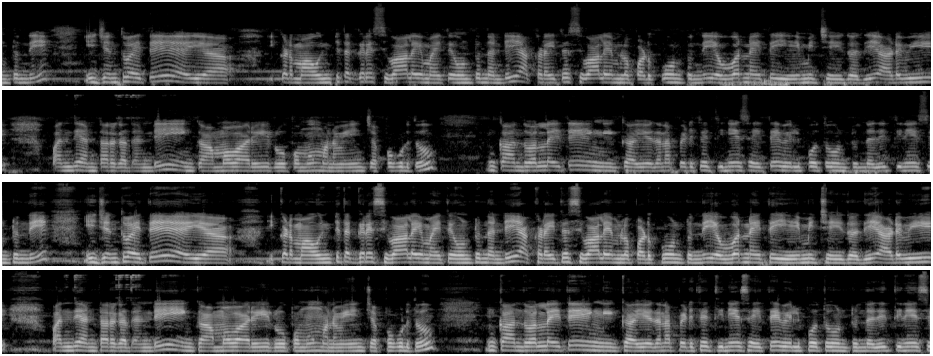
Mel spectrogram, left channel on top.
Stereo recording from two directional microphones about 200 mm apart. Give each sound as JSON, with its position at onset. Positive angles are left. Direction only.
{"t": 0.1, "sound": "speech", "side_deg": -10}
